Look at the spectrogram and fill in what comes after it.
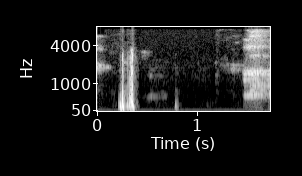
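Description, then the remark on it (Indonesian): A chicken clucks: a short, loud double burst, a brief pause, then a sustained nasal squawk rising at the end. No one speaks. “Teman-teman sebelumnya maaf ya karena suara ayam.”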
